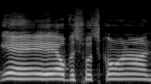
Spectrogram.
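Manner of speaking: put-on wild, very high-pitched, excitable Italian-accented voice. Retelling Italian callers phoning local radio after the Sopranos finale: imitating wild Italian radio caller. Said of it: "they were just letting Italians go wild".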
